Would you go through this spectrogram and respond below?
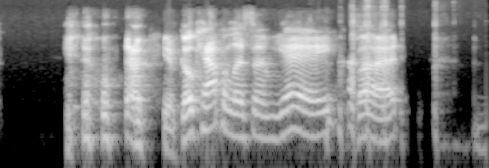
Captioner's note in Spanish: riendo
